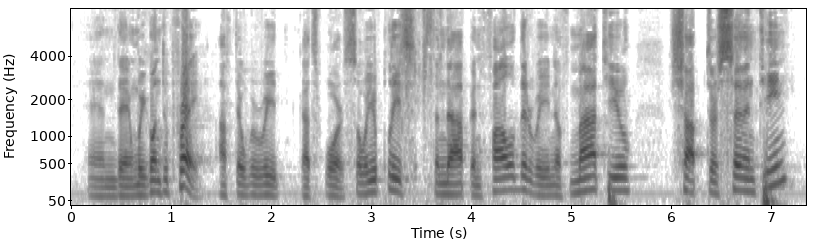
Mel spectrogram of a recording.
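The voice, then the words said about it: Speaks English with an accent. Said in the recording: “so you can get used to my accent and see how I pronounce the words”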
